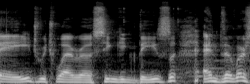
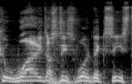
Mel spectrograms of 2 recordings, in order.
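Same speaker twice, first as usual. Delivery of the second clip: ordinary delivery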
